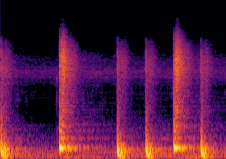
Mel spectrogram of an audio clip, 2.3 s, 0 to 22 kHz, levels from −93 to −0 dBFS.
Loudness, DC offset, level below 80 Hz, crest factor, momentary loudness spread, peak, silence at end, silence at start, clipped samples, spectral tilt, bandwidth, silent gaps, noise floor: -20 LUFS; under 0.1%; -28 dBFS; 20 dB; 10 LU; 0 dBFS; 0.1 s; 0 s; under 0.1%; -5.5 dB/octave; 11 kHz; none; -38 dBFS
